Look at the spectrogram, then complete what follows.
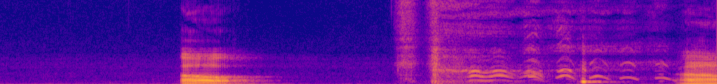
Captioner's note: laughs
